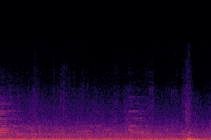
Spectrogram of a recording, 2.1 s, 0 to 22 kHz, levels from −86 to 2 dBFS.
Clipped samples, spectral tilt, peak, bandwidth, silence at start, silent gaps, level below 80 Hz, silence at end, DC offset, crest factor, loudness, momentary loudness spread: under 0.1%; -6 dB/octave; -26 dBFS; 15.5 kHz; 0 s; none; -44 dBFS; 0 s; under 0.1%; 14 dB; -41 LUFS; 3 LU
